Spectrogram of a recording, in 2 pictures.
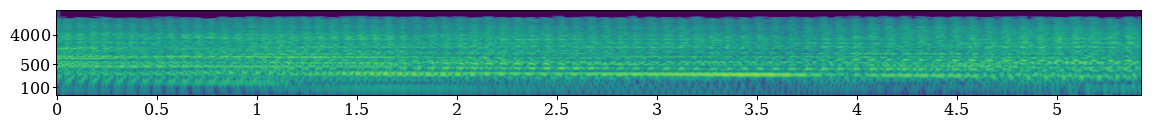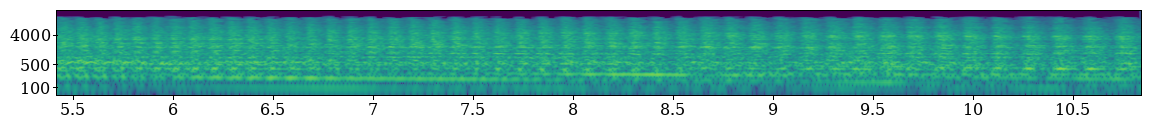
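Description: LG front-loading washing machine running with its shipping bolts still in, the drum's motion shaking the cabinet into a loud mechanical drone and rattle. With the bolts in place the drum cannot move on its suspension, so the vibration passes straight into the machine's body. A rhythmic beating grows stronger near the end.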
